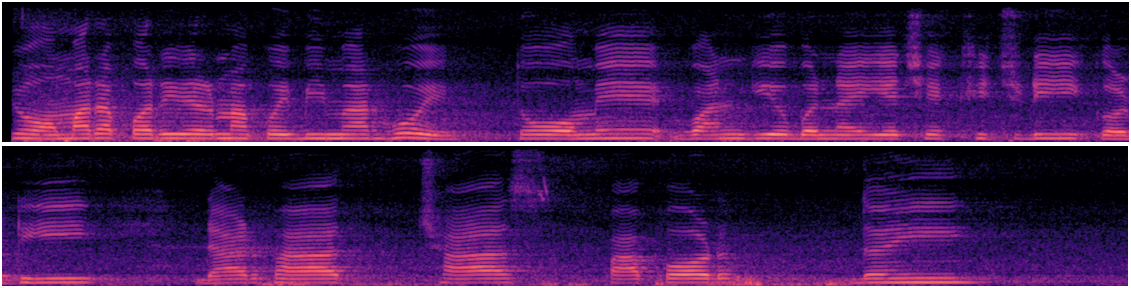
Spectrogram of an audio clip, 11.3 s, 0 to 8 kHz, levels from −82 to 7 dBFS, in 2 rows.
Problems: constant background noise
